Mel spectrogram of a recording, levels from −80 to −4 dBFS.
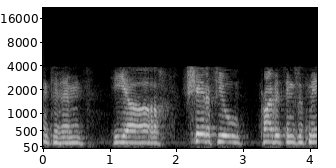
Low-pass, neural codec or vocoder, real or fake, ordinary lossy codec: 7.2 kHz; none; real; AAC, 16 kbps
